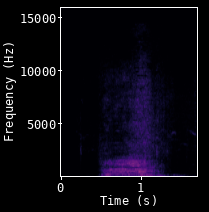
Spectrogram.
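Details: Lion giving a single roar, a rough, harmonic-rich bellow rising in about half a second, holding strong for nearly a second, then fading out.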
